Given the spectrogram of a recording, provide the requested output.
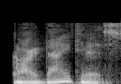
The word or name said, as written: carditis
